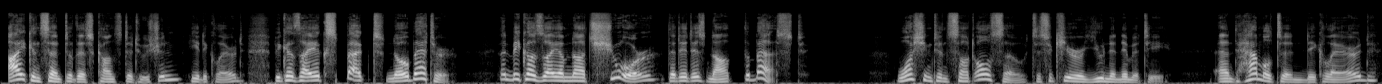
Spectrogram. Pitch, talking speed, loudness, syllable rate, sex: 160 Hz, 145 wpm, -19 LUFS, 5.1 syllables/s, male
